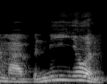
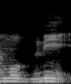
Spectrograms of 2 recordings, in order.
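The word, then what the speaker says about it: مبنيّ: Perhatikan cara bacanya mabniun ya, harfu jarin mabniun. Yung ala Nah, sukun. kalau tadi Bu Aida sempat baca mubni. Ya, ini saya luruskan Bu. Cara bacanya mabniun.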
